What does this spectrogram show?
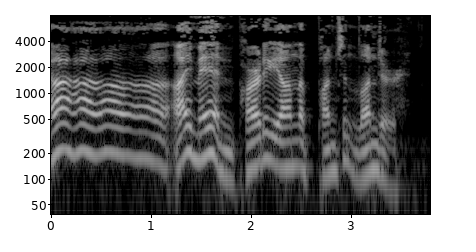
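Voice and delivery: very slow, high, laughing, with a drawn-out "ah". Narrator reads a character replying through a screen, laughing. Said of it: "And Chone is laughing".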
